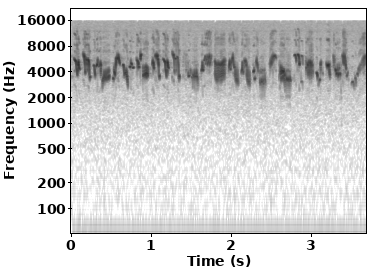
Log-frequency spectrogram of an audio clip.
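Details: Wild-caught adult skylark, kept for training young birds to sing, delivering a fast, unbroken run of high twittering and warbled notes, many short rising and falling trills tumbling one after another with no pauses.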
